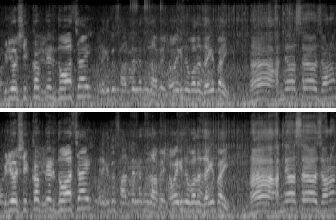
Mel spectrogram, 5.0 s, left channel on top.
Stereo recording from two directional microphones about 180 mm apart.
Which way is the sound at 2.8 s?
30° right (ahead or behind).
